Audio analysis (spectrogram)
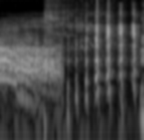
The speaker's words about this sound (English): It's like we almost let's retire the Wilhelm scream and now replace it with the Howard Dean scream.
